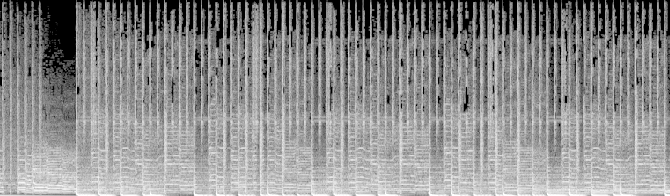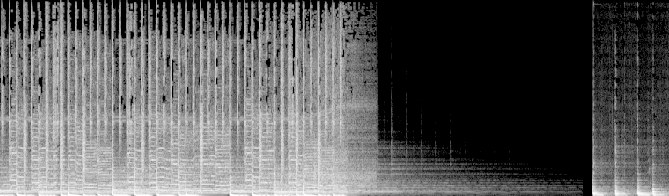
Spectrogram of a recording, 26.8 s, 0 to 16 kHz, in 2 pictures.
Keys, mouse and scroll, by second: 2.6 ctrl+z, 4.1 click, 7.9 click, 8.5 scroll down 1, 11.0 click, 11.7 scroll up 1, 12.9 click, 17.1 ctrl+z, 18.3 click, 18.6 scroll down 1, 20.1 click, 25.0 ctrl+z, 26.0 click.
